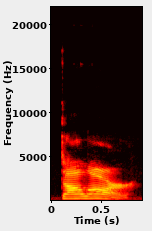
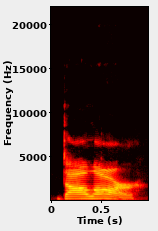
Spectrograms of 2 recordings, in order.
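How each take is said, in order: First: The second syllable sounds like 'ar'. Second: The same.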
